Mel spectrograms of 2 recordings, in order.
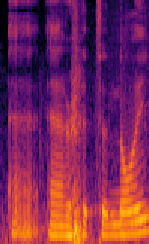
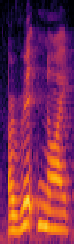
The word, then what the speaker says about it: arytenoid: My dictionary has a stress on the third syllable. Arytenoid. Arytenoid. Huh? Arytenoid. They're wrong. They're wrong. They're wrong. I've heard these talked about in many 影片. And what I've heard is arytenoid.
